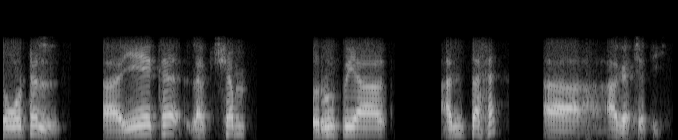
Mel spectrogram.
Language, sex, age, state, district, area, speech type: Sanskrit, male, 60+, Tamil Nadu, Coimbatore, urban, conversation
